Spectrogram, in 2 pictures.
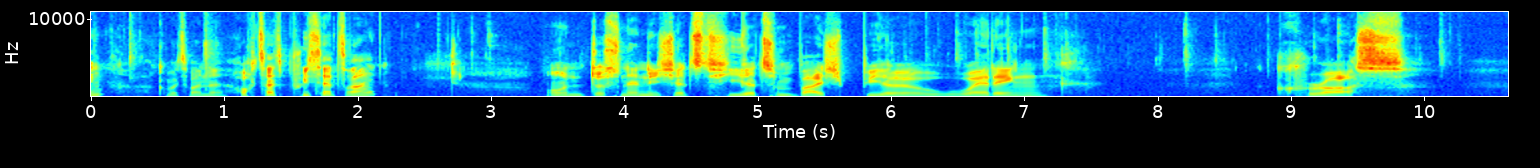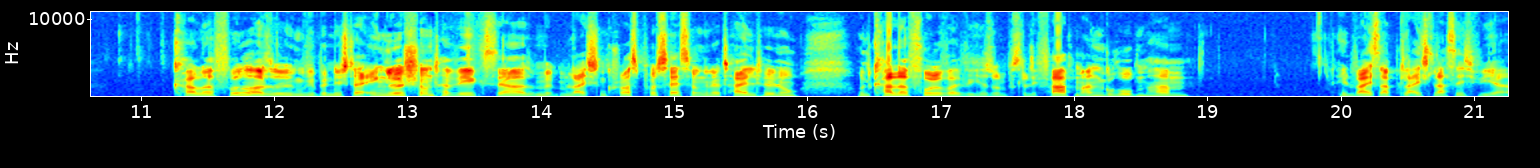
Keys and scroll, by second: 0.0-0.8 typing, 0.8 Return, 5.7-13.5 typing.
